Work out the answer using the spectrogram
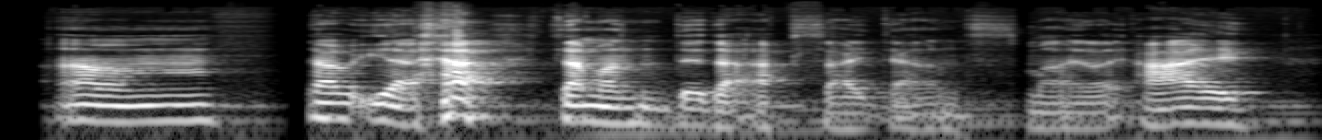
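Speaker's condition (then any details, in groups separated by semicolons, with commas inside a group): Cerebral palsy; affects speech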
